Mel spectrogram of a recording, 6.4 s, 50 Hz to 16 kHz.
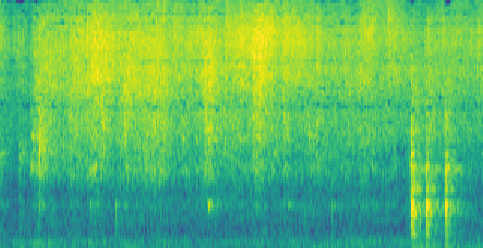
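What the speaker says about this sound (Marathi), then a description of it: "कांद्याची पात चांगली परतून घ्यायची। त्यात चवीनुसार 1 चमचा मीठ टाकू।" Spring onion greens sauté with salt in a pan: a continuous close hiss of frying with soft scraping strokes throughout, followed by three sharp metallic knocks of the spatula against the pan at the end.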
